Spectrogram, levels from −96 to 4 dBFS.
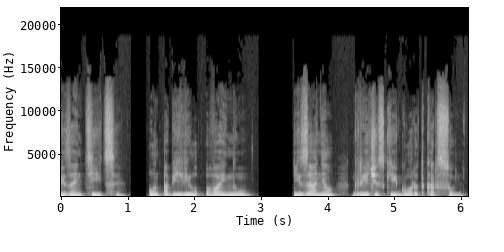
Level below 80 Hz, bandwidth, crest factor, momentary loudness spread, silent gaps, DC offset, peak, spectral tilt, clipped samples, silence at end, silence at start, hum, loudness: -36 dBFS; 14.5 kHz; 16 dB; 5 LU; 2.96-3.44 s; under 0.1%; -2 dBFS; -5 dB/octave; under 0.1%; 0.05 s; 0 s; none; -19 LUFS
